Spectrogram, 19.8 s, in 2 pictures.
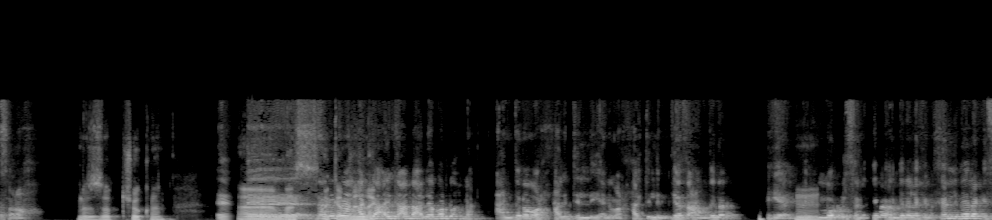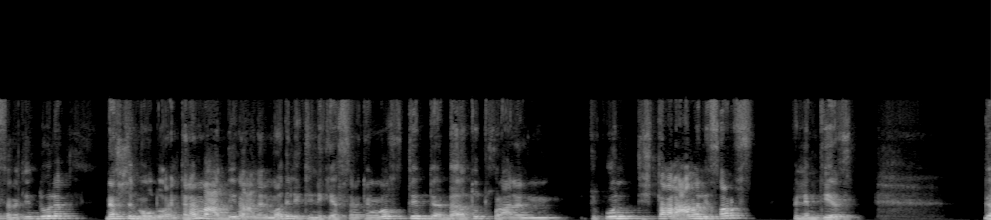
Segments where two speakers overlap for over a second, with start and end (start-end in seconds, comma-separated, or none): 2.5-4.1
